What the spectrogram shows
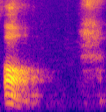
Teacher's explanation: A is the first sound that we human beings try to, when we speak, we utter. And it's the first vowel, and it starts from the root, guttural, from here, it starts A.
